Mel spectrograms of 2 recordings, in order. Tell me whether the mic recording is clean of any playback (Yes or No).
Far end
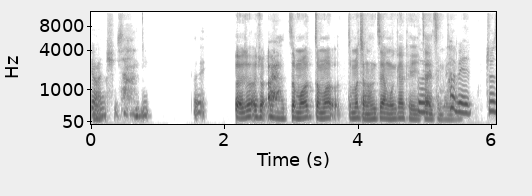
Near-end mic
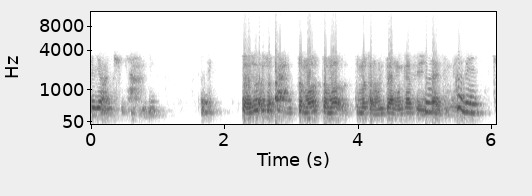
No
